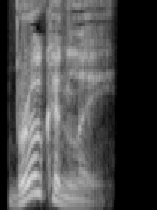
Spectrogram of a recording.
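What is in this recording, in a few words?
"brokenly", British English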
